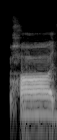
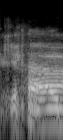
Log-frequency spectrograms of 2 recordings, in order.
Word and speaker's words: Pau: Oh my Pau god. Gasol. We should have had you He moderate, is a honestly. Pau Gasol, not Paul Gasol. All right, I just pronounced the first part wrong.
